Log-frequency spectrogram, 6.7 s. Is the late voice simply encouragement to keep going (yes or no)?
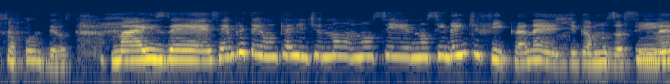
no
